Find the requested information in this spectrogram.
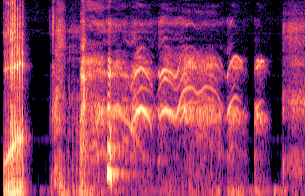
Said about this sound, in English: That is my seal of approval, right? But from now on, right? If I really like your horse, you get the snort.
